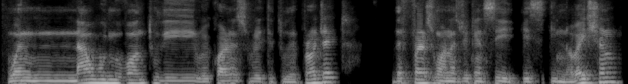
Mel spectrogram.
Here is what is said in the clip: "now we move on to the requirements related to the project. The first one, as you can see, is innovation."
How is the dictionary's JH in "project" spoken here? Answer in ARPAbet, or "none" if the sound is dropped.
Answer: JH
